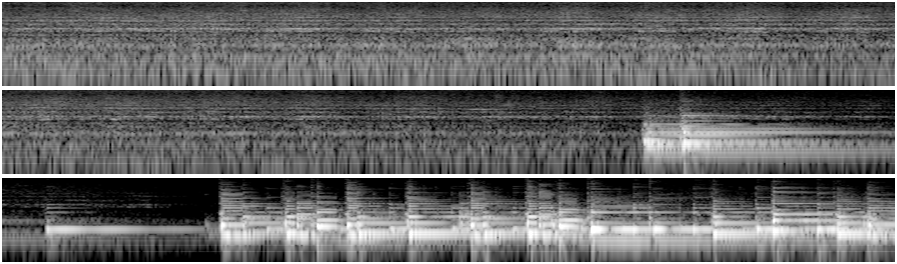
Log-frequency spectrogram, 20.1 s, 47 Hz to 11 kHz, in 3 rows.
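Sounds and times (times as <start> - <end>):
freight train rumbling past: 0.0 - 20.0
banjo chord: 11.5 - 20.0.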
